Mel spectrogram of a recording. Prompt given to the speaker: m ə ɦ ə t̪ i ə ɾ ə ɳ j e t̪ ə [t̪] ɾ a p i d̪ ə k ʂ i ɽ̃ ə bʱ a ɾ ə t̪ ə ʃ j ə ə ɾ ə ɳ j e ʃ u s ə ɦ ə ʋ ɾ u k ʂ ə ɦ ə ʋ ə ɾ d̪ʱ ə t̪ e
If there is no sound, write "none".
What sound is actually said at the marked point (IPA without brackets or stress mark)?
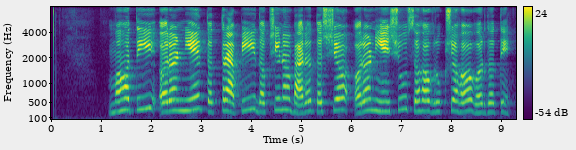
t̪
